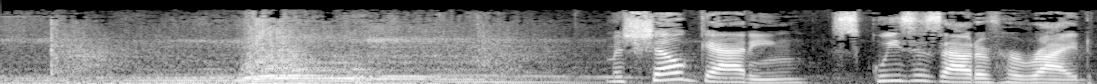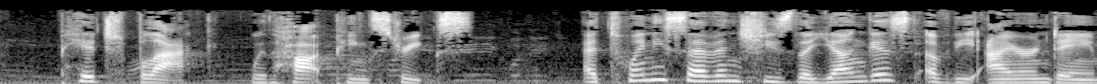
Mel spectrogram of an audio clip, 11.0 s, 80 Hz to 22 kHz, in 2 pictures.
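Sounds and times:
race car engine revving at a racing track on a training day: 0:00.0 - 0:09.1
speech: 0:03.1 - 0:10.9.

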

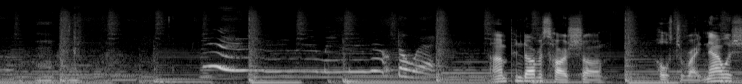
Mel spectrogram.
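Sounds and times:
cat meowing with a long drawn-out meow: 0:02.0 - 0:04.0
speech: 0:04.9 - 0:07.4.

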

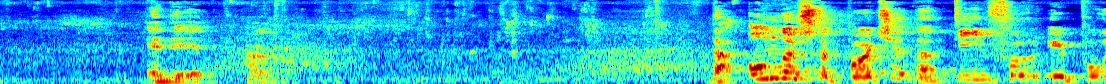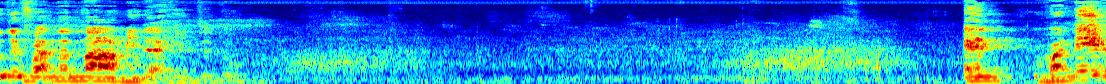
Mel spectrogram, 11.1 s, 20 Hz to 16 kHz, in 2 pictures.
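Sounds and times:
lukewarm water pouring into a shaker: 0:00.0 - 0:04.2
speech: 0:00.7 - 0:01.6, 0:03.6 - 0:06.8, 0:10.4 - 0:11.0.

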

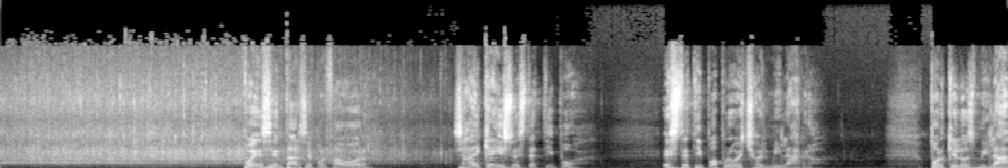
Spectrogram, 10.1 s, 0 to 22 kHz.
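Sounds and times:
congregation clapping: 0:00.0 - 0:05.0
speech: 0:02.4 - 0:03.8, 0:04.6 - 0:05.9, 0:06.6 - 0:08.3, 0:08.9 - 0:10.0.

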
